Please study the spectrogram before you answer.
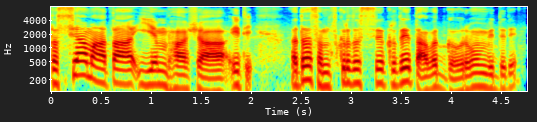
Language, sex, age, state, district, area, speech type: Sanskrit, male, 18-30, Maharashtra, Kolhapur, rural, spontaneous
